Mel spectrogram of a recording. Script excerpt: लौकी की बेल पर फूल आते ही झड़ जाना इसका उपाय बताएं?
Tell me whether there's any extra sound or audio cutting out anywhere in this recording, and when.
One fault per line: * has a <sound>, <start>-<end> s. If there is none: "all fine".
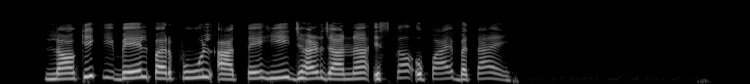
all fine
